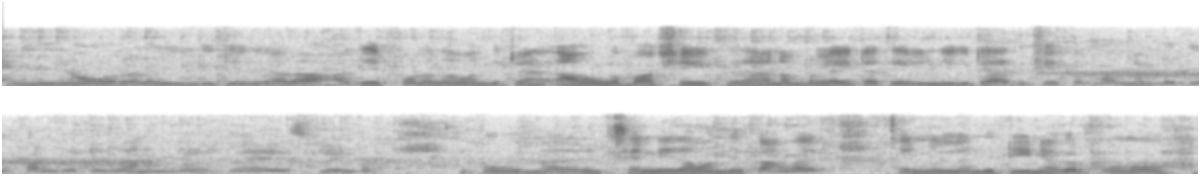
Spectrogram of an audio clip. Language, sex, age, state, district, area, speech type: Tamil, female, 18-30, Tamil Nadu, Chennai, urban, spontaneous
